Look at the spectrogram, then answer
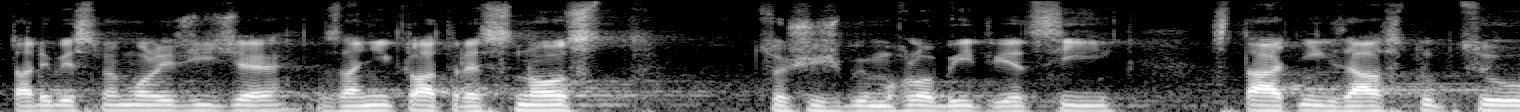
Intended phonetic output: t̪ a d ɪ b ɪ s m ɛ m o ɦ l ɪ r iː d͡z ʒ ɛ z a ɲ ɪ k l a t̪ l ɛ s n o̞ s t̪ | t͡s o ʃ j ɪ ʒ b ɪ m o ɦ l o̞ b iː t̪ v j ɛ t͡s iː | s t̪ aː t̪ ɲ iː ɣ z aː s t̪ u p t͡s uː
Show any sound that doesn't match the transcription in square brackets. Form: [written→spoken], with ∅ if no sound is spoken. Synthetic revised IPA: t̪ a d ɪ b ɪ s m ɛ m o ɦ l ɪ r iː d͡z ʒ ɛ z a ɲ ɪ k l a t̪ [l→ɾ] ɛ s n o̞ s t̪ | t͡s o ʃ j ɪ ʒ b ɪ m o ɦ l o̞ b iː t̪ v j ɛ t͡s iː | s t̪ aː t̪ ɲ iː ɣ z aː s t̪ u p t͡s uː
